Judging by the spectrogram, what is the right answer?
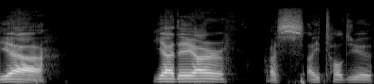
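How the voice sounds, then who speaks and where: A man talks with a Spanish accent at a fairly slow pace and fairly even intonation. The sound is dry and close, with no echo. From Mexico. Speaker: channel host. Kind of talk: casual online discussion. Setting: live online stream. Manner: halting, searching for words.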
